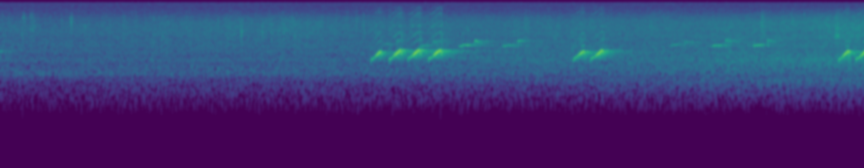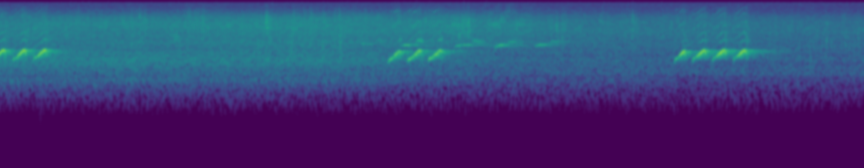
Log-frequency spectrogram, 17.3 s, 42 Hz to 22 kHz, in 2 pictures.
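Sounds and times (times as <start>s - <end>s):
Eurasian nuthatch Sitta europaea calls: 3.7s - 7.7s, 8.4s - 9.2s, 12.5s - 14.2s, 15.4s - 16.3s.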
